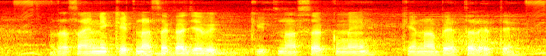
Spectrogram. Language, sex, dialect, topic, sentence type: Maithili, male, Bajjika, agriculture, question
